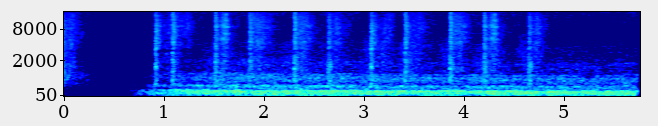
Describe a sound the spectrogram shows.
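Small footsteps tap at an even pace.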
